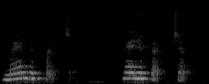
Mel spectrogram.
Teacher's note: Four syllable word with the stress on the third syllable is manufacture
